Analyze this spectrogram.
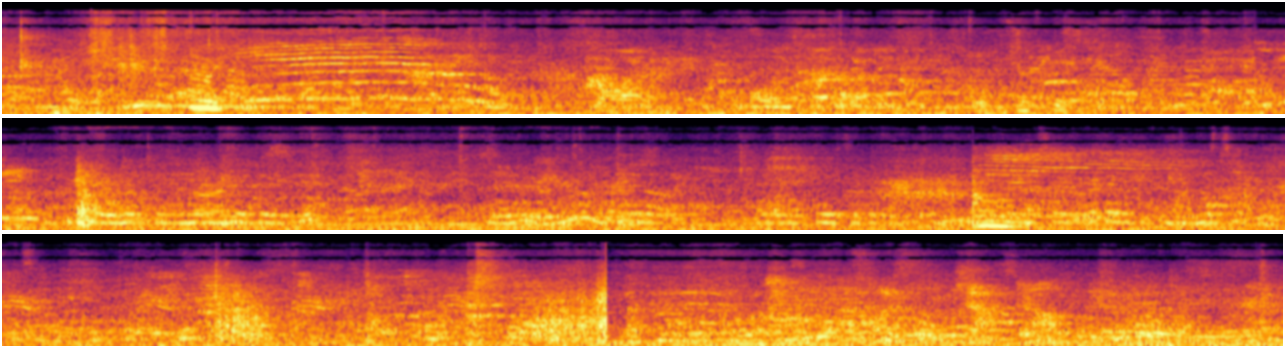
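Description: People chatter in the background of a large open space.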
